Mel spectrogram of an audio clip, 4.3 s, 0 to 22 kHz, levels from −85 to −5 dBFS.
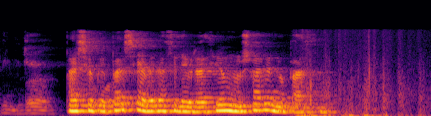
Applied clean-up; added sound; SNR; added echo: none; Bird; 19 dB; reverberation time 0.8 s.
